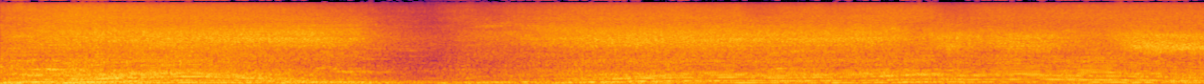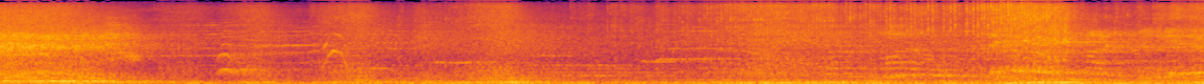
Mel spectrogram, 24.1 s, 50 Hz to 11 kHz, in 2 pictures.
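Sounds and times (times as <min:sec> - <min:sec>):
engine revving hard: 0:21.4 - 0:23.0.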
